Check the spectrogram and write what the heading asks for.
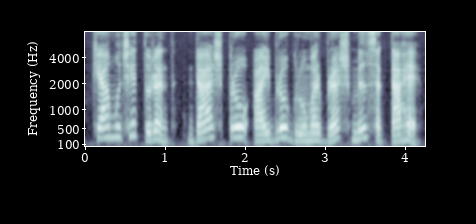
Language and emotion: Hindi, neutral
